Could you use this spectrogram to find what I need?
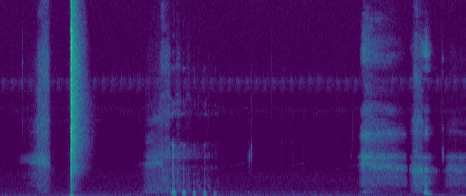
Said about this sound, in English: The whip causes tremendous pain as it slices through the flesh, but repairs as it moves down the skin.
